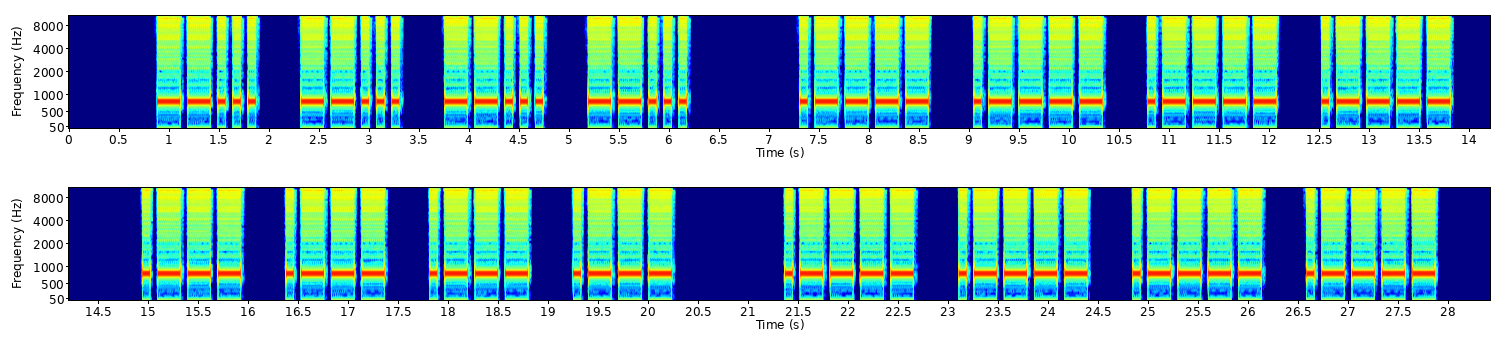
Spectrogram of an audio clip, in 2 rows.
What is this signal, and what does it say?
Morse code, heard as a keyed tone, about 16 wpm, spaced as for 11 wpm, 800 Hz. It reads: 7777 1111 JJJJ 1111
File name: Groups / Basic Letter Groups / JZ17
